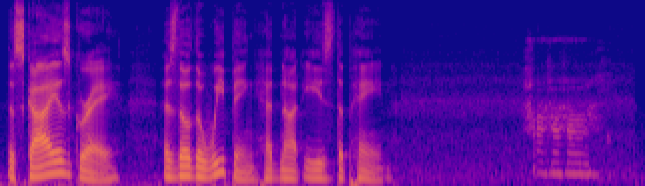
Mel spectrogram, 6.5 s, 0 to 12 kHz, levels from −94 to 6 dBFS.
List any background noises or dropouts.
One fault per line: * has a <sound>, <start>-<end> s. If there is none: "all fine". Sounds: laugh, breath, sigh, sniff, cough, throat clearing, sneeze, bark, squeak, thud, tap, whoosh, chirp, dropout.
* has a laugh, 5.2-6.1 s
